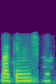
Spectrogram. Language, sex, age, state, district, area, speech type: Bengali, male, 18-30, West Bengal, Birbhum, urban, conversation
